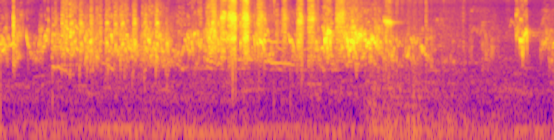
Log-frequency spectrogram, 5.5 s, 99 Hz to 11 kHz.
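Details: Several budgerigars chattering on October 1: a dense, continuous warble of quick chirps and short squawky notes, rising and falling in loudness with a few sharper calls near the end.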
